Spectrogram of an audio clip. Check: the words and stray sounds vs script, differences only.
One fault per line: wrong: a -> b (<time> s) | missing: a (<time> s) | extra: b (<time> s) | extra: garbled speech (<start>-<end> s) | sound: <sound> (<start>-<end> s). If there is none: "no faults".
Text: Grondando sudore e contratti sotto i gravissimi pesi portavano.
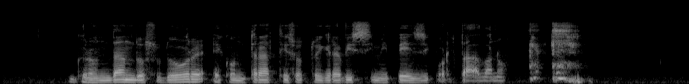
sound: throat clearing (5.3-6.0 s)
